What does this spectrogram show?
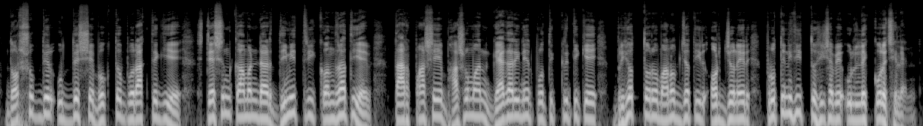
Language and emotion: Bengali, neutral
